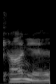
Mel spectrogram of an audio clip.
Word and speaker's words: Kanye: Cayenne. I never know his name. How do you say first? – Cayenne Pepper West. – Cayenne Pepper West. – Oh, she was married to Kanye.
